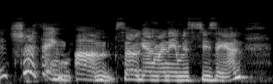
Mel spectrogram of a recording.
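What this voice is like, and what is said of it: American accent. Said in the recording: “You can probably tell from my accent, I am an American.”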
